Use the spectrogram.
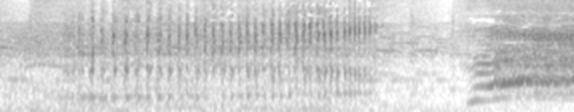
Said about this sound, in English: If I can't provide content, I will provide belching.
